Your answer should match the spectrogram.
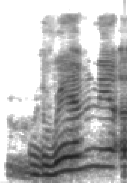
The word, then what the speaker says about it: Ravenel: Ravenel, unless you're in South Carolina or North Carolina, where that Ravenel name comes from, that's the only time people get it right.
